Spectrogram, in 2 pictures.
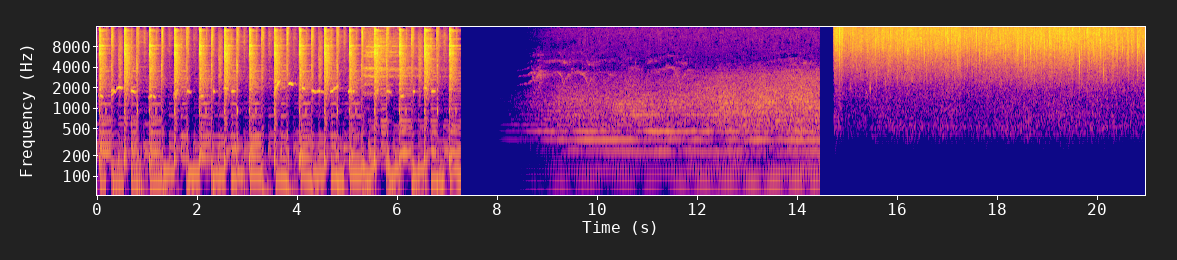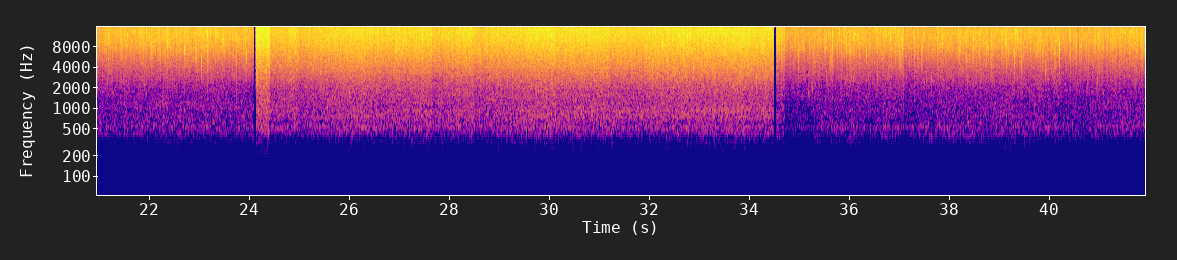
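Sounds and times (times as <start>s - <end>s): rain-like hiss: 14.8s - 41.9s.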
